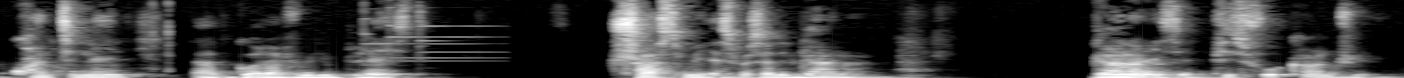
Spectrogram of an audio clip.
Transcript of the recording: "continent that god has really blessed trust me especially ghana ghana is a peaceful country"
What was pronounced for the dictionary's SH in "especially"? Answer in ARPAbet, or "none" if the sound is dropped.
SH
